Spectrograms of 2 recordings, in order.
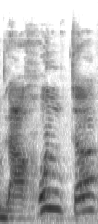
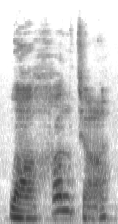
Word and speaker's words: La Junta: will be going to la junta i'm sorry la hunter important that i pronounce it right la junta colorado we'll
